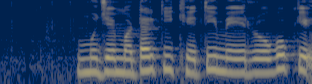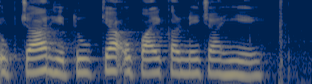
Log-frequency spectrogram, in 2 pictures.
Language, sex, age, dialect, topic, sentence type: Hindi, female, 18-24, Marwari Dhudhari, agriculture, statement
